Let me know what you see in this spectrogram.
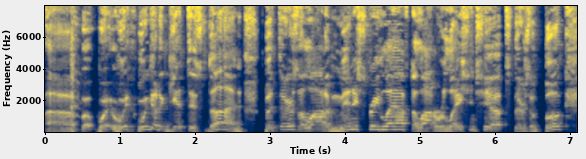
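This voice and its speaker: A man with a Southern US accent speaks at a high pitch with lively intonation. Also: moderate pace. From Arkansas. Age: 60s. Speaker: retired army officer and pastor. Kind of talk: interview conversation. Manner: animated.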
